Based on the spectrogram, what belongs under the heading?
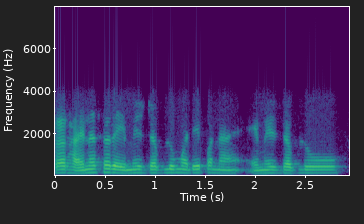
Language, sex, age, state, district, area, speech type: Marathi, male, 18-30, Maharashtra, Yavatmal, rural, conversation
